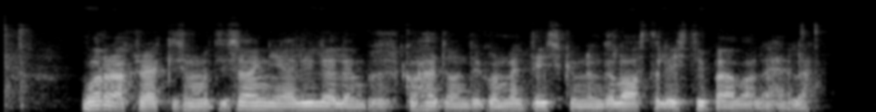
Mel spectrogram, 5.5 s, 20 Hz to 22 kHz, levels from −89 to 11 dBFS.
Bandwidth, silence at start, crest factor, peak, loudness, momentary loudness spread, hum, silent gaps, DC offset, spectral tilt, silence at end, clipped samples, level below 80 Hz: 7.2 kHz; 0.1 s; 16 dB; -2 dBFS; -18 LUFS; 9 LU; none; none; under 0.1%; -7.5 dB/octave; 0.4 s; under 0.1%; -64 dBFS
